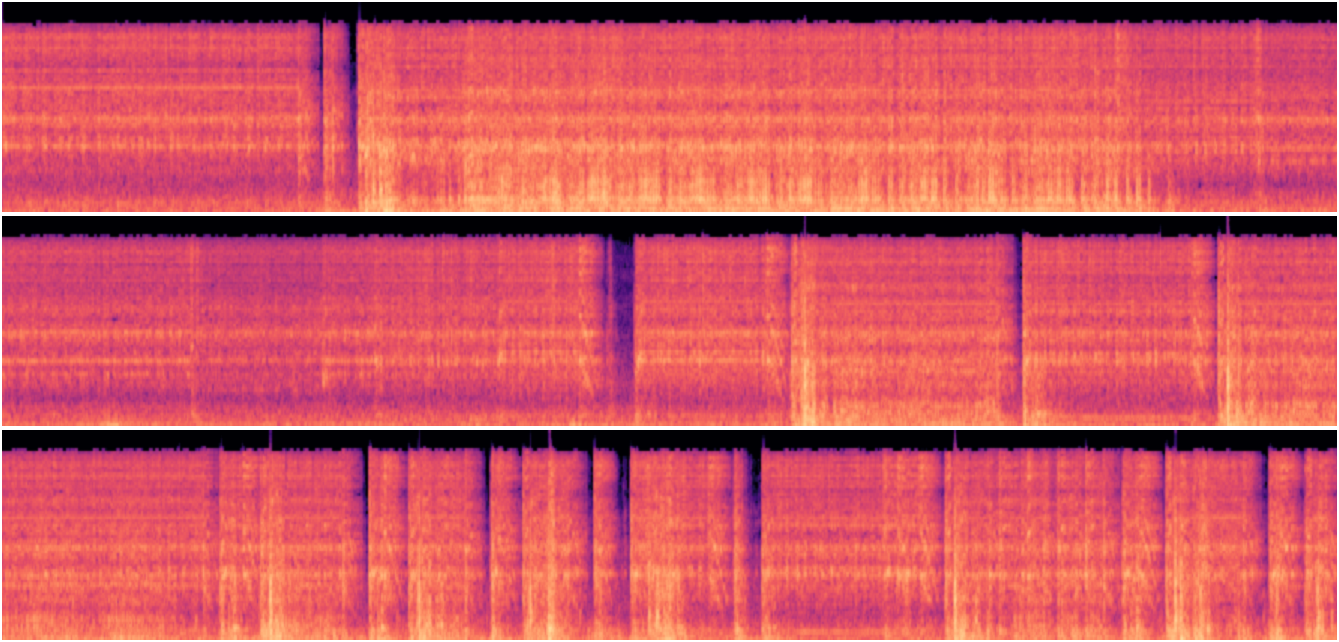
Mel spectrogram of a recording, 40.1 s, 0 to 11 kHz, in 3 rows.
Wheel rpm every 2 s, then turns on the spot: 160, 120, 210, 200, 200, 180, 110, 100, 110, 110, 150, 160, 150, 190, 150, 110, 120, 130, 130, 120.
none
